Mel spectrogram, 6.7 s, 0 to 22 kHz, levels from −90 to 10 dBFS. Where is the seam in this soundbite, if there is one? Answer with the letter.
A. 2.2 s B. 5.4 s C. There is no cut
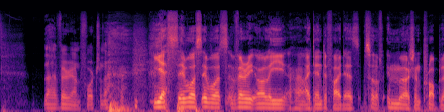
B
